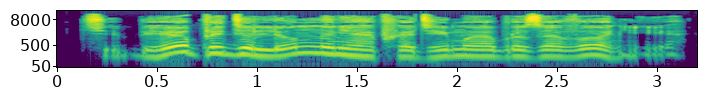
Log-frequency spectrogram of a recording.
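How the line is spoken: Sighing. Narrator (Russian): вздохнул отец Нор

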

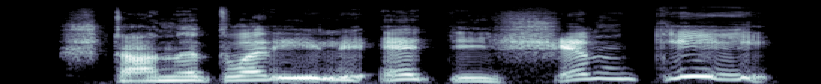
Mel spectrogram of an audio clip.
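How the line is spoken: Yelling. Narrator (Russian): завопил он

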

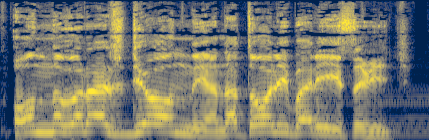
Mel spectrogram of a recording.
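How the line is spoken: Cheerful. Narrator (Russian): весело сказал Юрковский

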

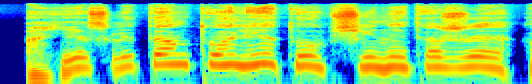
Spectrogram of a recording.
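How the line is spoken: Tearful exclamation. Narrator (Russian): воскликнула Инна, и глаза ее предательски заблестели

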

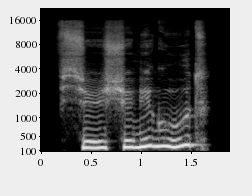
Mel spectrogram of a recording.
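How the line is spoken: Panicked voice. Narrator (Russian): уже паническим голосом сказала тетя

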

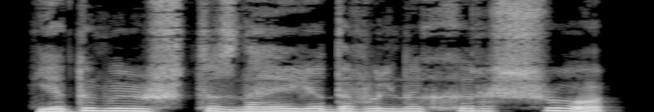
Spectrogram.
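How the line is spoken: Uncertain mumble. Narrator (Russian): неуверенно промямлила Агнеса

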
